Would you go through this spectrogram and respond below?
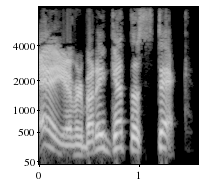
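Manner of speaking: put-on 1930s old-time newsreel narrator voice. Imagining how Steve would talk in 1940, Steve as 1930s newsreel voice. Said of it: "He's turned into a 30s newsreel voice".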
